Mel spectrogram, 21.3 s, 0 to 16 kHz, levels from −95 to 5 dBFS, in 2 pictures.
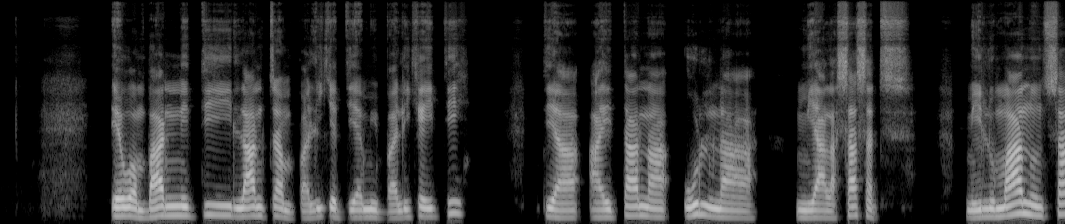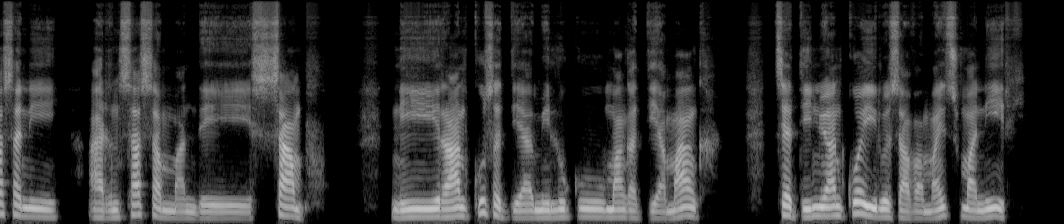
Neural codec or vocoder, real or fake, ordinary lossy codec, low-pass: none; real; Opus, 32 kbps; 14.4 kHz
